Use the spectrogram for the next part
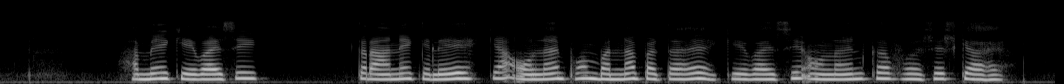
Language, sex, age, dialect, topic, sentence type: Hindi, female, 25-30, Garhwali, banking, question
